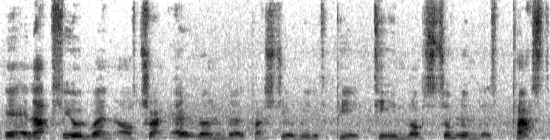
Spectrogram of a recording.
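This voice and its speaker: Higher-voiced man commentating motorsport, noisy background. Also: moderate pace. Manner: informal, matey, excitable play-by-play with colloquial phrasing. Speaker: sim racing commentator and streamer. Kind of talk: live motorsport race commentary mixed with casual stream chat.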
